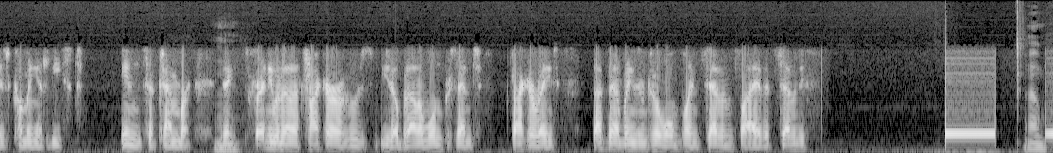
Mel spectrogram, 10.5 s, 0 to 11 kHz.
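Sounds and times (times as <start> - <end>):
speech: 0.0 - 8.2, 10.2 - 10.5
telephone busy signal: 9.5 - 10.5.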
